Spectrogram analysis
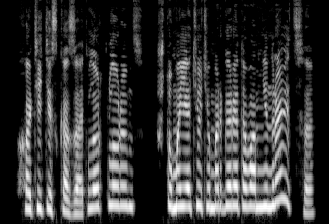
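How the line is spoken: Snide question. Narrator (Russian): ехидно спросила я

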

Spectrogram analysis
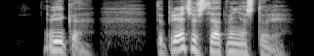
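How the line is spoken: Calm question, dangerous undertone. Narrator (Russian): Демид спрашивает спокойно, но я улавливаю опасные нотки в его голосе

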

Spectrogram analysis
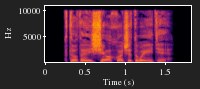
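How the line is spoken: Shouted to crowd. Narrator (Russian): крикнул я собравшимся на стенах

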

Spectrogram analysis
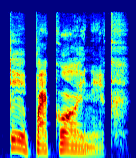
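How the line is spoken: Angry nasal troll woman. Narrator (Russian): зло прогнусавила тролиха

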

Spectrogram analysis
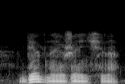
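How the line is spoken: Muttered under breath. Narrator (Russian): пробормотал себе под нос

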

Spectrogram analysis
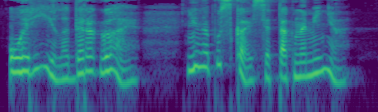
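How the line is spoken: Pleading. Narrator (Russian): взмолилась Ирен

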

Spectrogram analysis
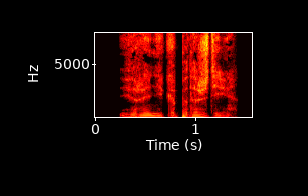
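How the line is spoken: Muttering. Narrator (Russian): пробормотал я

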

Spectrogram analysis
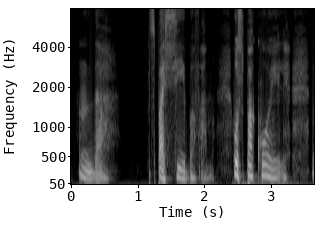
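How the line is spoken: Sad wry chuckle. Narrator (Russian): грустно усмехнулась женщина

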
